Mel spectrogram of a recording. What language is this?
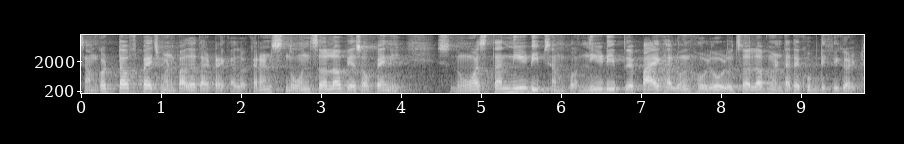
Konkani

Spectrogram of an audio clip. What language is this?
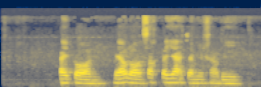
Thai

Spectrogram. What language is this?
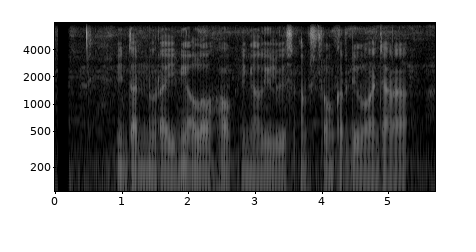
Sundanese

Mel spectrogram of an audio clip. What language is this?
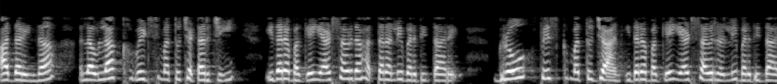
Kannada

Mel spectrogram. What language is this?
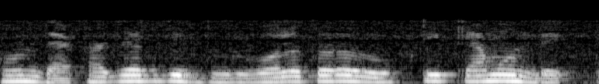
Bangla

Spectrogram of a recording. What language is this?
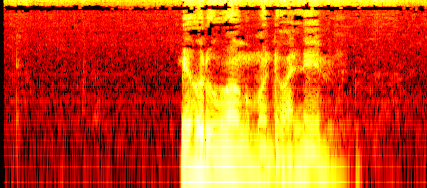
Luo (Kenya and Tanzania)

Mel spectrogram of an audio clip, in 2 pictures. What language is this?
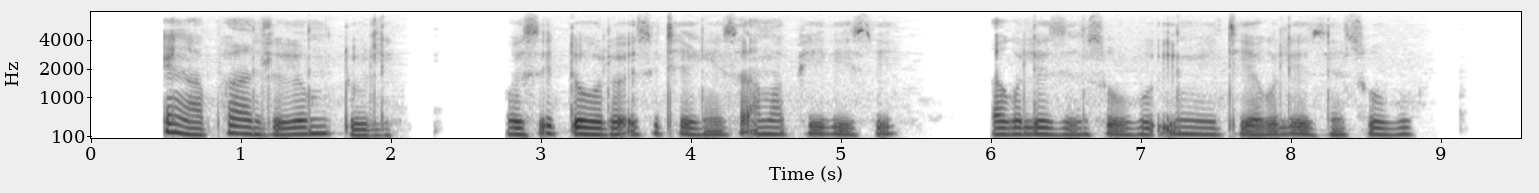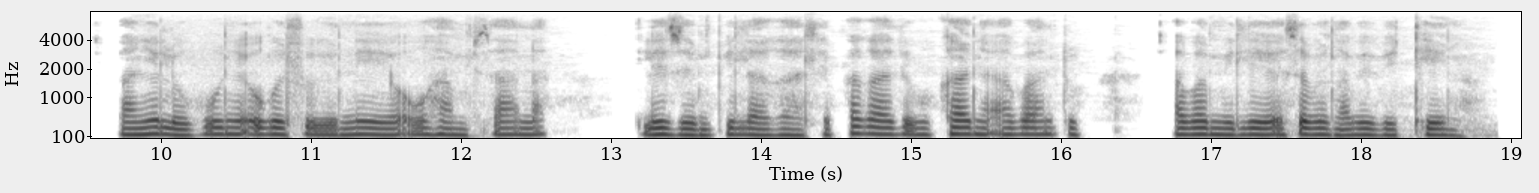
North Ndebele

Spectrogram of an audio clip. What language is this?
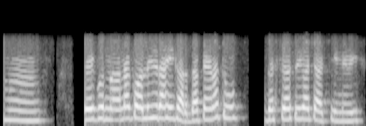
Punjabi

